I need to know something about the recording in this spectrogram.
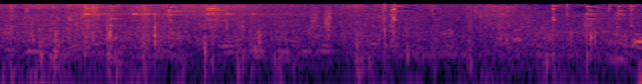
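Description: Irregular footsteps crunching and scuffing on a stony, grassy slope, with brushing through tall grass, as people walk uphill.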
